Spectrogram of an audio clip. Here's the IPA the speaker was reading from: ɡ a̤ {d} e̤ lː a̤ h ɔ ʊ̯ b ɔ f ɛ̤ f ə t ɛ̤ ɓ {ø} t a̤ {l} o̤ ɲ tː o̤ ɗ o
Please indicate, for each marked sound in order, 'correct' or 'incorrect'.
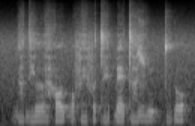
correct, incorrect: ɛ, incorrect: ɮ

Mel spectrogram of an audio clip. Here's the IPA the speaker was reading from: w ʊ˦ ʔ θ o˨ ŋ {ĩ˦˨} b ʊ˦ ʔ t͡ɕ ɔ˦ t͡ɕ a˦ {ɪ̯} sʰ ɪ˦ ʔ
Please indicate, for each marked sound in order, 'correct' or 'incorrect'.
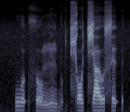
correct, incorrect: ʊ̯

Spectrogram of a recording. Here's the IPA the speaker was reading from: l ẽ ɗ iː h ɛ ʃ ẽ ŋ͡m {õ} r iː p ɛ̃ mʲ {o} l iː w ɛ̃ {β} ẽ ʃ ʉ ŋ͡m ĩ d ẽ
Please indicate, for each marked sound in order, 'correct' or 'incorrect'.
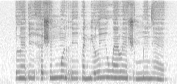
correct, correct, correct

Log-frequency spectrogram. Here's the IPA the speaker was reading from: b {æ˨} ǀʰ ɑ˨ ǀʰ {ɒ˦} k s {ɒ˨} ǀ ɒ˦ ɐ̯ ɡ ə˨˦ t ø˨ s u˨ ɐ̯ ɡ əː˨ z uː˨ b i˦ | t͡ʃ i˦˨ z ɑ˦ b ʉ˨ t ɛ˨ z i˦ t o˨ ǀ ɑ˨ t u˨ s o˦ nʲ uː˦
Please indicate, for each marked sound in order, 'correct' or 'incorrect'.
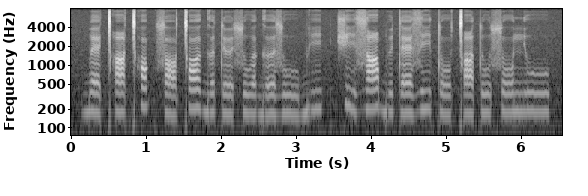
incorrect: ɛ˨, correct, correct

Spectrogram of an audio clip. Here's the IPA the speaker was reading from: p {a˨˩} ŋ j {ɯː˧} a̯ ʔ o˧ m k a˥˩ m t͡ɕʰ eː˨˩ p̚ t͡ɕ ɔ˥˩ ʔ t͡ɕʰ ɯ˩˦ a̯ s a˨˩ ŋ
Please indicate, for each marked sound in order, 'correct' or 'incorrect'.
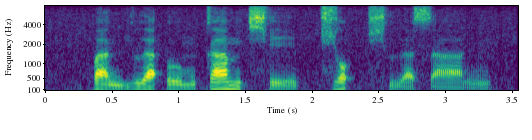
correct, incorrect: ɯ˧

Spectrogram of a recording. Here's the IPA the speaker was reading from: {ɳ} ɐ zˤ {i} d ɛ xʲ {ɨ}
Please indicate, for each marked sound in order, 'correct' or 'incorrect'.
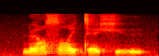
correct, incorrect: e, correct

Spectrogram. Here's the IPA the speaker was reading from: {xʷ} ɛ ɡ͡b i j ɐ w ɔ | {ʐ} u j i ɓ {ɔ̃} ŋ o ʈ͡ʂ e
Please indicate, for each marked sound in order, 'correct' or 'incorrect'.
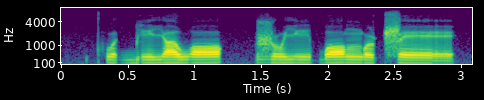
incorrect: kʷʰ, correct, incorrect: ɔ

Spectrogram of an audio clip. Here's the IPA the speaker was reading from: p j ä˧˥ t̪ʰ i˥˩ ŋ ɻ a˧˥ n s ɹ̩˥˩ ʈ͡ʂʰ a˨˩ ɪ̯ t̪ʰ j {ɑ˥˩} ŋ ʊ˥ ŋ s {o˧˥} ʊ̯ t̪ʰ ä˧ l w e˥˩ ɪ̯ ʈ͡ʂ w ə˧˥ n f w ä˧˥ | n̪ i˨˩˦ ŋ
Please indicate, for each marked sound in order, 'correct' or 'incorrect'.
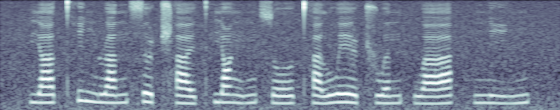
correct, correct

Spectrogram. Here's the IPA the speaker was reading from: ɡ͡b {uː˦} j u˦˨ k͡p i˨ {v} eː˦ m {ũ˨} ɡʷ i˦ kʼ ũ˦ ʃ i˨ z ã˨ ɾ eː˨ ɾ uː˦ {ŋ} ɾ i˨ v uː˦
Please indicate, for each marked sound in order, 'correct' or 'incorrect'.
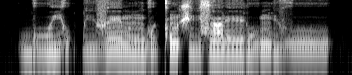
incorrect: uː˨, correct, correct, correct

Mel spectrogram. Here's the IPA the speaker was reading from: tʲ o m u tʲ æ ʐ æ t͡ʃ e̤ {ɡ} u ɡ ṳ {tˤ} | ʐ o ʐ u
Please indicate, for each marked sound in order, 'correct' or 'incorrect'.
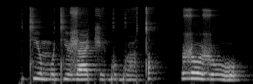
correct, correct

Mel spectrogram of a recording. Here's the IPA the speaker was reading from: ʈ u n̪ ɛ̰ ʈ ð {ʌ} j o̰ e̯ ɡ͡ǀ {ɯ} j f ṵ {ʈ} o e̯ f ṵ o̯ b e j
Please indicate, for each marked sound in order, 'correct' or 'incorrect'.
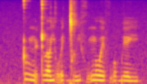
correct, correct, incorrect: n̪

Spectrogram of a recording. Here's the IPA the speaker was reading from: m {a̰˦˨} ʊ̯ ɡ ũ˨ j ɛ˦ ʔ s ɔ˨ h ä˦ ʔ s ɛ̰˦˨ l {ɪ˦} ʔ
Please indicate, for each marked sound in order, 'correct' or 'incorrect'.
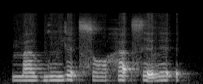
incorrect: a˨, incorrect: ɛ˦

